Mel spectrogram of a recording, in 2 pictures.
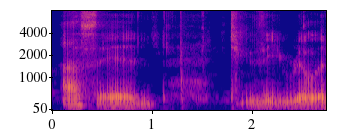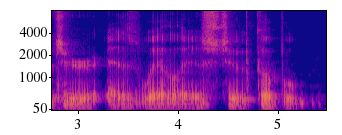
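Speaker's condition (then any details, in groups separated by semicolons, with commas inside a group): Spastic quadriplegic cerebral palsy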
